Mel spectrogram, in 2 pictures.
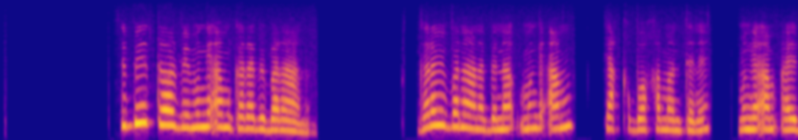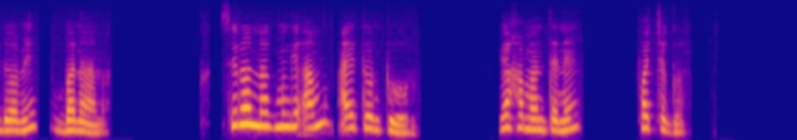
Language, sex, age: Wolof, female, 25-35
